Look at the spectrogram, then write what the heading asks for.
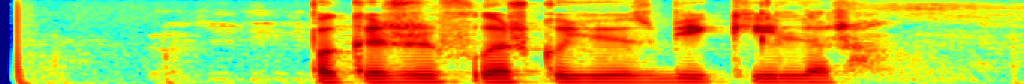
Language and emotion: Russian, neutral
